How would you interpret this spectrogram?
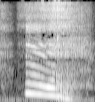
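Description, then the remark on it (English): A single loud, drawn-out yawn, starting abruptly and sliding downward in pitch for over a second before trailing off into a breathy exhale, with a low hum underneath. “I could have yawned a bit quieter at that point.”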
